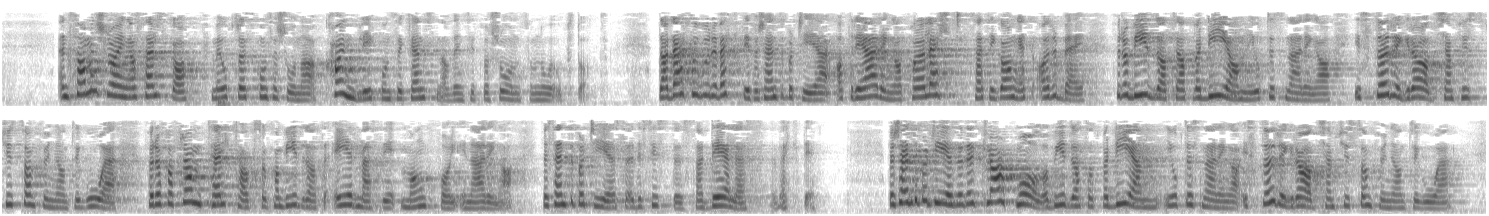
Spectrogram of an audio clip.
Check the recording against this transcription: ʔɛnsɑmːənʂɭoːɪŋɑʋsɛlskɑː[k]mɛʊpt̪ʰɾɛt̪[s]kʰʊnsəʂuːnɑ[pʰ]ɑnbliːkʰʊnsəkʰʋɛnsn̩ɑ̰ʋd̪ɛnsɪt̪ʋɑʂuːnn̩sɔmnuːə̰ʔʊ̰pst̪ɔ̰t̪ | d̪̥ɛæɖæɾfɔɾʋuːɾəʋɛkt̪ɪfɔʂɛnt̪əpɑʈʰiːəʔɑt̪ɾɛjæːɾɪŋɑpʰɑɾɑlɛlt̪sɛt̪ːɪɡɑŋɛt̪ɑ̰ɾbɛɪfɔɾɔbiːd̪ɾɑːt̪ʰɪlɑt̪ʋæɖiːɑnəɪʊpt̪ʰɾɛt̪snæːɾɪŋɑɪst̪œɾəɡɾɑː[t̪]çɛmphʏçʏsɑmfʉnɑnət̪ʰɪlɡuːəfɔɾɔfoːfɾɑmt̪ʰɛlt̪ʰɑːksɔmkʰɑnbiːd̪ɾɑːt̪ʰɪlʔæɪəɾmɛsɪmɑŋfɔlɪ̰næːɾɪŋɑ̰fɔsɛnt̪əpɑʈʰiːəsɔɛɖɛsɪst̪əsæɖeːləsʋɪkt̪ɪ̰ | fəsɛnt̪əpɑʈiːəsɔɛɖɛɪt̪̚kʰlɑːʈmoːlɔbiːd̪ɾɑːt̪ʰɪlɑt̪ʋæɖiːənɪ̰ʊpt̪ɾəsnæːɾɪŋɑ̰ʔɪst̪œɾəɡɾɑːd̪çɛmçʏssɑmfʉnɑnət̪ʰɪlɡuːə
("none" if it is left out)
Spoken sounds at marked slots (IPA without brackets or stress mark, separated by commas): p, s, kʰ, d̪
